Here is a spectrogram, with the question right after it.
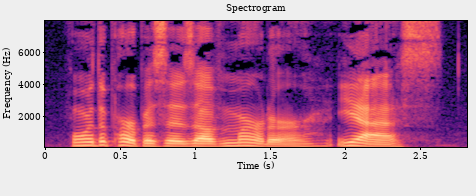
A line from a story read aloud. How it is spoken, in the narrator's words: Mace says dryly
